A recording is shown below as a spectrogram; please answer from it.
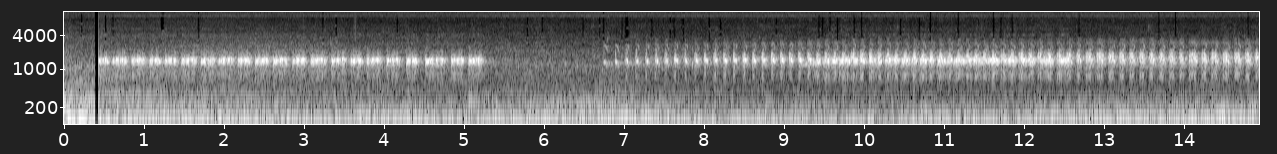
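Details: Night chorus of male frogs at a pond calling out for mates, a fast pulsing trill that runs steadily, drops away briefly, then resumes stronger and rougher, with low traffic-like rumble underneath.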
